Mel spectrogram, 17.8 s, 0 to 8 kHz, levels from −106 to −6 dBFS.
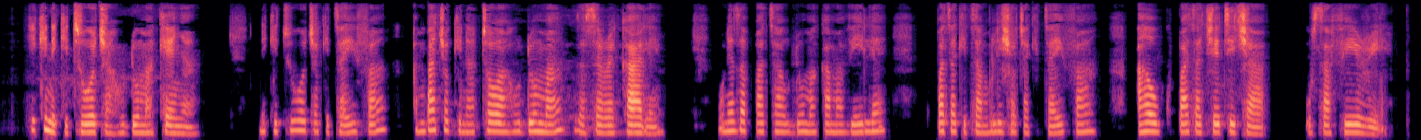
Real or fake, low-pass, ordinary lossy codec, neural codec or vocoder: real; 7.2 kHz; AAC, 32 kbps; none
